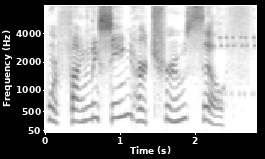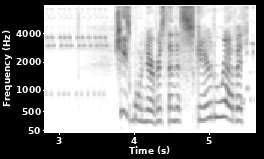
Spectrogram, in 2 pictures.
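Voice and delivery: squeaky high voice for another character. Acted. Voicing game character, high far.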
